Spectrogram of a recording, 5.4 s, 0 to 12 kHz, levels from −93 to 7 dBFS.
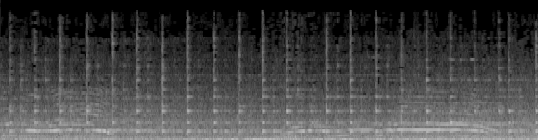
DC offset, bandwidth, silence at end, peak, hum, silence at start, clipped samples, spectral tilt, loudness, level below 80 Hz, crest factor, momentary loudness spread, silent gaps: under 0.1%; 9.4 kHz; 0 s; -8 dBFS; none; 0 s; under 0.1%; -5.5 dB/octave; -26 LUFS; -28 dBFS; 14 dB; 6 LU; none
